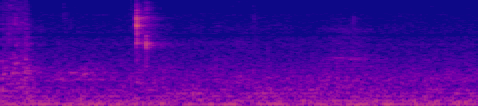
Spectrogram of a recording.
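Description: Basting brush spreading barbecue sauce over ribs in an aluminium-foil tray, quietly, with two short clicks: one at the start and a sharper one just under a second in. A steady low hum runs underneath.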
